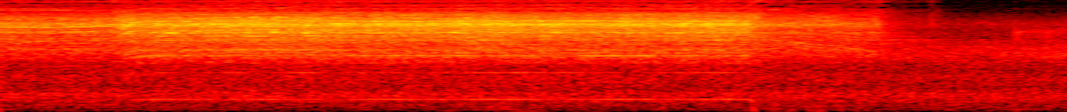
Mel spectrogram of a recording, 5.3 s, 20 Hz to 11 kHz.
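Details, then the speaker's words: QAV 210 quadcopter with Naze32 in Cleanflight motor tab, props off, master switch on: all motors spin together with a high, thin, steady whine at one speed, then wind down cleanly; normal. "when your master switch is on your quads will will part will able to be take response and all the full motors will run at the same time"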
